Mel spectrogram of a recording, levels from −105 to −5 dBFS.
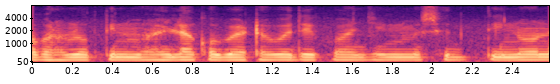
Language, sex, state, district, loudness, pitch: Hindi, male, Odisha, Nuapada, -17 LUFS, 140 Hz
